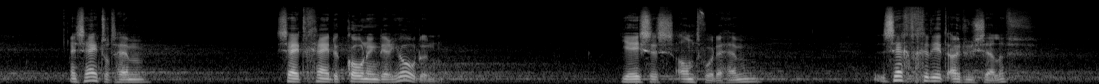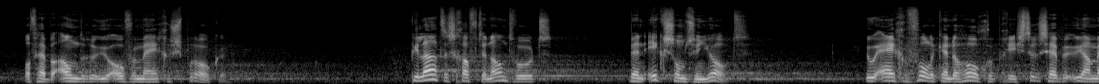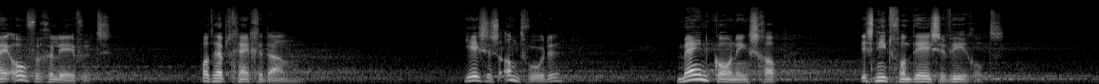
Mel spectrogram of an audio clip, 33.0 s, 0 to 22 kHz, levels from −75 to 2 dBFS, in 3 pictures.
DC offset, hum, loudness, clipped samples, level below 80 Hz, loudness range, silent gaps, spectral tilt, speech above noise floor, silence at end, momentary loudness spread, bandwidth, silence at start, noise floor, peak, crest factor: under 0.1%; none; -25 LUFS; under 0.1%; -70 dBFS; 6 LU; none; -3.5 dB/octave; 30 dB; 0.25 s; 21 LU; 15.5 kHz; 0 s; -55 dBFS; -2 dBFS; 24 dB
